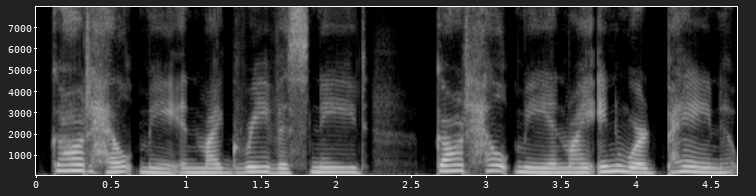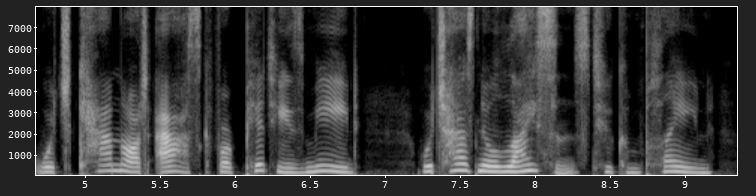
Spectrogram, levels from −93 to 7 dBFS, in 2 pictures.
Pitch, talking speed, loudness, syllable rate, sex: 225 Hz, 165 wpm, -22 LUFS, 4.1 syllables/s, female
